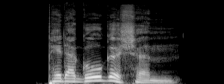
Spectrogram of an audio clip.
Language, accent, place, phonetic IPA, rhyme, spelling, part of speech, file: German, Germany, Berlin, [pɛdaˈɡoːɡɪʃm̩], -oːɡɪʃm̩, pädagogischem, adjective, De-pädagogischem.ogg
- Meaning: strong dative masculine/neuter singular of pädagogisch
